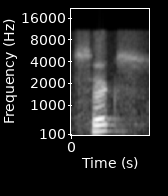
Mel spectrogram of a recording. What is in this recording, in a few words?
"6", poker; iPoker 2000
